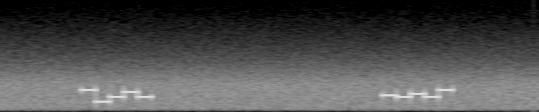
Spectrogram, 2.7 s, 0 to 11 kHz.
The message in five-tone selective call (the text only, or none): 91585 65759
